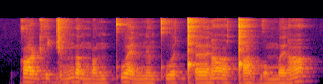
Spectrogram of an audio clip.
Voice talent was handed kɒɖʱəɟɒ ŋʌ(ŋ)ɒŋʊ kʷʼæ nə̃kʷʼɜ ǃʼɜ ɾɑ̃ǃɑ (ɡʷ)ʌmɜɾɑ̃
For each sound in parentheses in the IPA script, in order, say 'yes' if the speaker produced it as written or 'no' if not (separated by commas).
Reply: yes, yes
